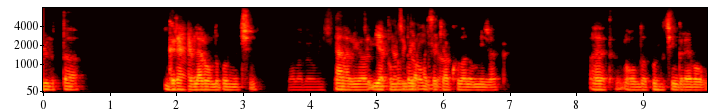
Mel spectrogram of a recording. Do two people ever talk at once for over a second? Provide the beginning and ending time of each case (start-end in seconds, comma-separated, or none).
4.3-6.2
